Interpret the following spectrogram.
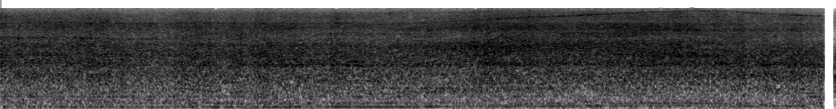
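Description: Street traffic noise: a steady rumble of vehicles with a low engine hum.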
